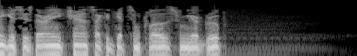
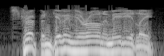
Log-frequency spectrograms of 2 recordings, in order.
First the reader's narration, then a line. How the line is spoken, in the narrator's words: bellowed the Trojan commander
